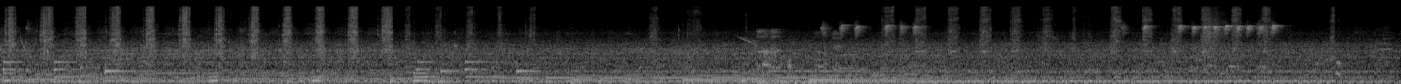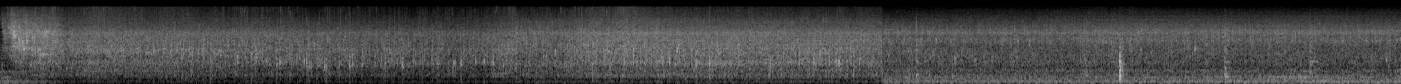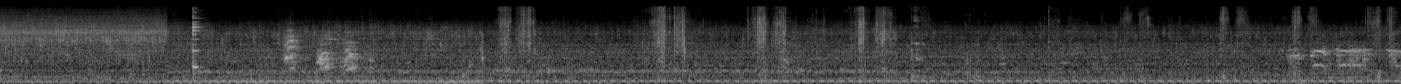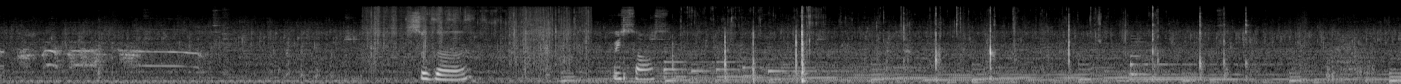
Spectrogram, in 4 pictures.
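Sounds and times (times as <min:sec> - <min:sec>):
food sizzling in oil: 0:14.0 - 0:29.7.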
